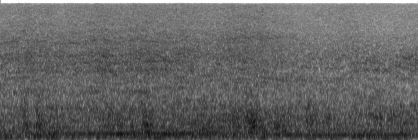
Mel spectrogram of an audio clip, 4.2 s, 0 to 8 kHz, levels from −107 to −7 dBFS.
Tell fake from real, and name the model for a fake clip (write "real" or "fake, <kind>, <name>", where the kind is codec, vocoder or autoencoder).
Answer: real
